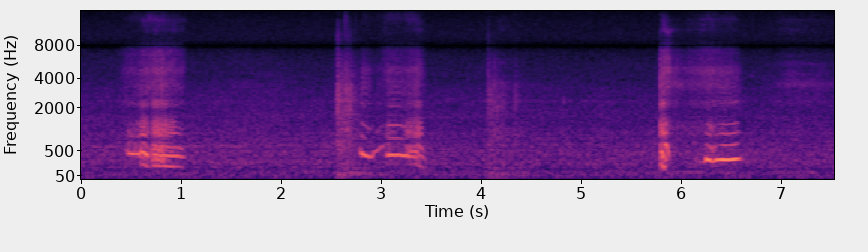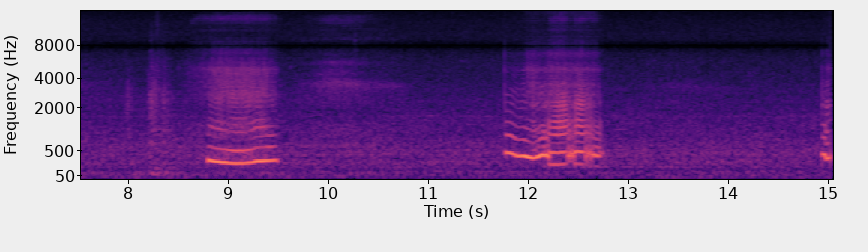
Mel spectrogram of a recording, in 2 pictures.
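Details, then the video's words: Pet cat named Dongdong snoring in its sleep indoors; drawn-out raspy breaths recur about every three seconds, some with a wavering whistled tone, separated by quiet pauses. "我的東東貓 睡到打呼啦!!"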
